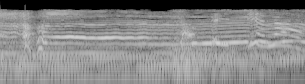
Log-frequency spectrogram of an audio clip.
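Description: A small child cries loudly in sustained, wavering wails and sobs that rise and fall in pitch, with no clear words.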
